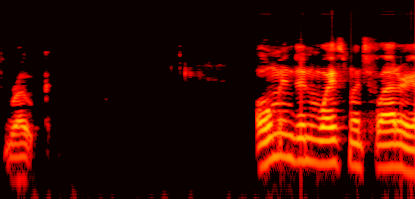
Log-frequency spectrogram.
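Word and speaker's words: roque: burst into laughter oh it's pronounced rope by the way it's not rokay it's roke omen didn't waste much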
